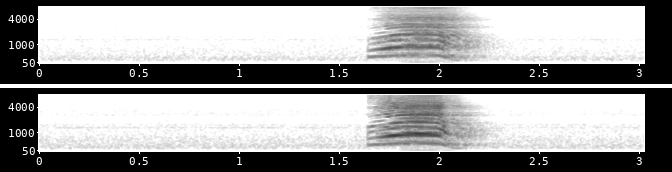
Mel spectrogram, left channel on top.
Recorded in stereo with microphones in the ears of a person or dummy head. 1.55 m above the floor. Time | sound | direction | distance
1.6 | a scream | 50° right (ahead or behind) | 3 m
